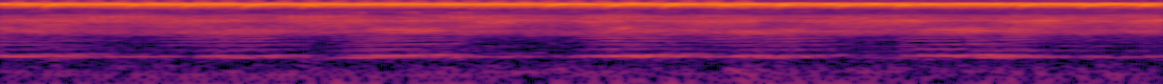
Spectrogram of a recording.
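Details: Frogs in Thailand calling for rain: a dense, overlapping chorus of rapid pulsed croaks, steady and unbroken, under a constant high, thin insect whine.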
